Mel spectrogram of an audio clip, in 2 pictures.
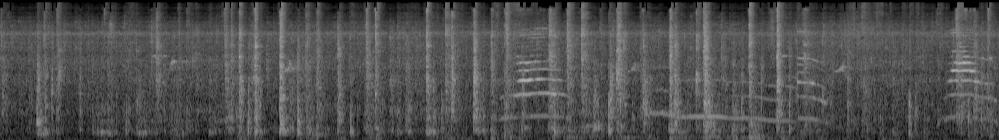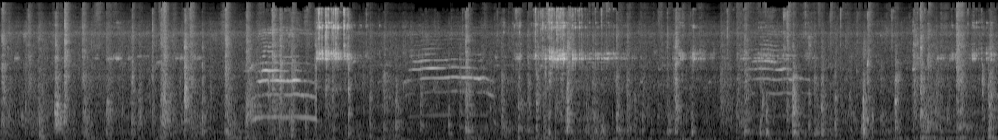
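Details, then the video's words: Hungry cat asking for food, repeating short falling meows through the stretch, some closer together, against steady clicking, tapping and faint background noise. "Suara kucing minta makanan"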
